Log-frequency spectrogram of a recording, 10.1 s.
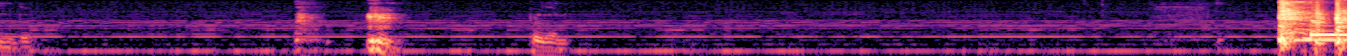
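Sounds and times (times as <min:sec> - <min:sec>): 
coughing: 0:02.2 - 0:03.1
speech: 0:02.2 - 0:03.1.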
